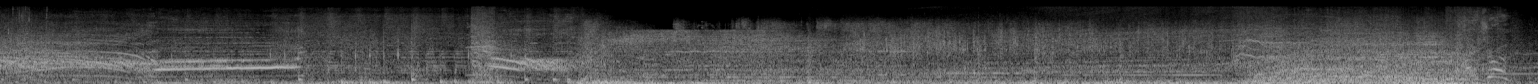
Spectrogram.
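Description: Cartoon action soundtrack: driving background music under fight sound effects, with sweeping swooshes in the first few seconds and again about five seconds in, and crashing impacts. Near the end come loud creature cries.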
